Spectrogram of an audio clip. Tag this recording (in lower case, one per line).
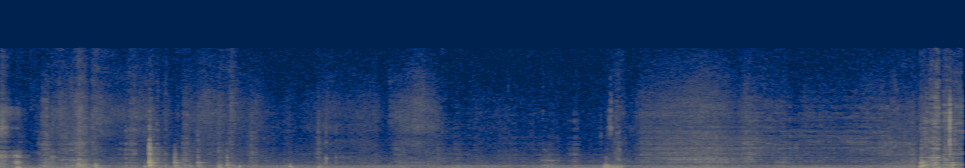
wood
